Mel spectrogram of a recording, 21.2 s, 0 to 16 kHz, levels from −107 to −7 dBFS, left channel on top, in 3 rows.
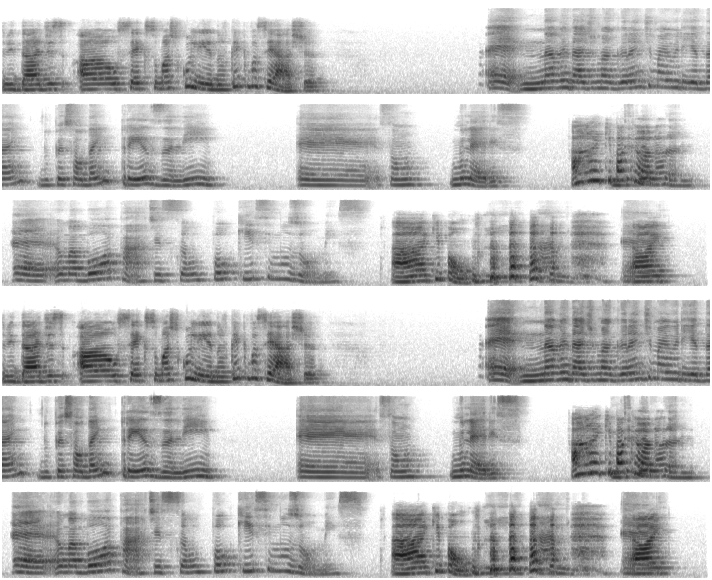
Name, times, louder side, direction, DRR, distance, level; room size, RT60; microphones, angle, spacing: voice 1, 0.0-3.2 12.8-13.7 18.1-20.8, right 4 dB, 30° right, 1.1 m, -29 dB
voice 2, 4.8-9.3 10.0-12.3 13.2-17.7 18.9-20.1 20.4-20.8, right 4 dB, 85° right, 0.9 m, -36 dB
14.5 x 7.3 x 4.3 m
head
